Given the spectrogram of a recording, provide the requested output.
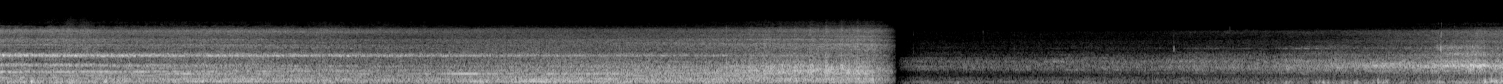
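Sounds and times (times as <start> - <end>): steady high tone: 0.0 - 8.8
electric train rolling rumble: 0.0 - 15.0.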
